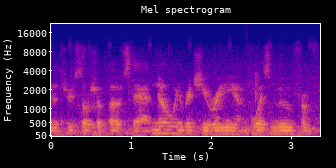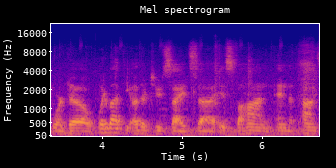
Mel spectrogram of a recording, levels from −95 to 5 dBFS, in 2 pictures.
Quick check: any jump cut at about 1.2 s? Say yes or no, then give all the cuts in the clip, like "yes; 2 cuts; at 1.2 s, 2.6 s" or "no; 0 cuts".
yes; 3 cuts; at 1.2 s, 2.4 s, 3.9 s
